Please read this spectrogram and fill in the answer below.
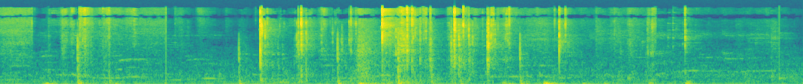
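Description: Thin plastic film crackling and clicking in irregular bursts as it is peeled off a plastic tray of firm tofu, with a couple of dull knocks of the tray against a wooden cutting board.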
